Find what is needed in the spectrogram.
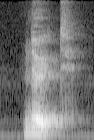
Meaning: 1. dram, snifter, peg, nip 2. small block of natural stone or wood supporting a window or door frame 3. part protruding from a wall supporting a beam
- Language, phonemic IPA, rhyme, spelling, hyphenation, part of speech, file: Dutch, /nøːt/, -øːt, neut, neut, noun, Nl-neut.ogg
